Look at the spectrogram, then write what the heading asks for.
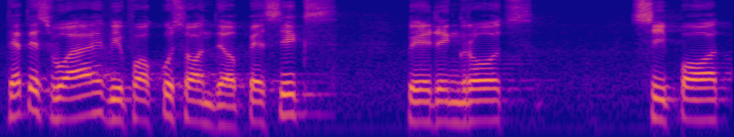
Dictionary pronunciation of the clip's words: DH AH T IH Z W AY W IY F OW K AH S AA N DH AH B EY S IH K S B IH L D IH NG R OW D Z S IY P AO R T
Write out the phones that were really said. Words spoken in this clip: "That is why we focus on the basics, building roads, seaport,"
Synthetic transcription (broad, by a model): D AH T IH S W AY W IY F OW K AH S AA N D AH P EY S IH K S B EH D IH NG R OW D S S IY P AO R T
